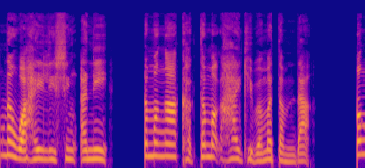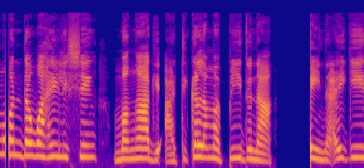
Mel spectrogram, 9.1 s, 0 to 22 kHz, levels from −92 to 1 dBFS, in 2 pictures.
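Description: Clipped start after a pause at 1.74 s and 4.40 s: after silences of 0.42 s and 0.55 s the output device had dozed off, so about 67 ms and 59 ms of speech onset vanish and each phrase begins abruptly. A Bluetooth dropout follows at 4.62 to 4.68 s, a 46 ms hole, likely from late packets (the gap fits two lost frames); speech resumes as if it had kept running. The clipped start returns at 8.37 s, where a 0.43 s pause costs roughly 67 ms of the next onset.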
